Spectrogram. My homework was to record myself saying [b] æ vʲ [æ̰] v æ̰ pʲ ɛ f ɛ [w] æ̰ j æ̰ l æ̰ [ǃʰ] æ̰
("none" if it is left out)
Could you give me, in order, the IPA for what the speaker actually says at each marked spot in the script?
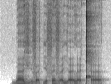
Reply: b, ɛ̰, v, ǃʰ

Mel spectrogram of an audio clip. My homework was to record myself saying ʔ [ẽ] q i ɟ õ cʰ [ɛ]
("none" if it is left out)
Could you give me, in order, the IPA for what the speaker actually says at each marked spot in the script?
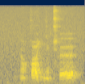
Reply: ẽ, ɛ

